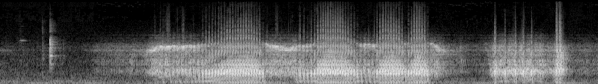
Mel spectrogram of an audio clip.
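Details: Philco 38-C7 tube radio on the broadcast band after grounding two ungrounded metal tube shells: hiss and crackle swell as the dial moves over a steady high whistle; spurious oscillation still present.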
